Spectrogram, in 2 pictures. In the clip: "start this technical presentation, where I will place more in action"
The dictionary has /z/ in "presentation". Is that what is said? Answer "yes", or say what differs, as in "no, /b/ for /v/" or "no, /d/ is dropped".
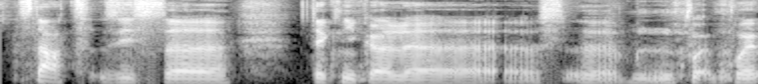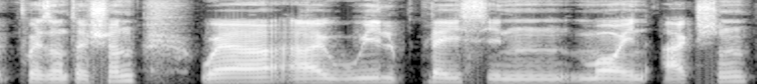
yes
